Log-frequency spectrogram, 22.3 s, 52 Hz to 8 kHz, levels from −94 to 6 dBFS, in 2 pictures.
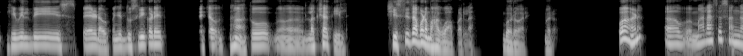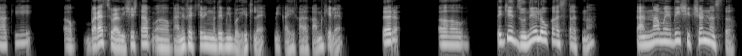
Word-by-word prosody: He 130 - 0
will 140 +1 0
be 140 -2 0
spared 130 0 0
out. 100 -1 -2
म्हणजे 120 +1 -2
दुसरीकडे 145 +5 +2
त्याच्या 140 - -6 0.3
हां, 135 -9 +2
तो 135 0 0 0.6
लक्षात 125 +4 +2
येईल. 90 -4 -5 0.7
शिस्तीचा 190 +8 +5
पण 180 -4 +7
भाग 120 -3 +2
वापरला 85 -5 -8 0.5
बरोबर 85 -6 -4
आहे, 75 0 -18 0.3
बरोबर. - - -12 1.0
पण 230 -1 +5 0.4
अ, 155 -1 -3
मला 180 +6 -1
असं 210 +3 -1
सांगा 175 -11 -2
की 175 +3 -8 0.5
अ, 120 - -5 0.3
बऱ्याच 165 +6 +6
वेळा 115 - +5
विशेषतः 145 +9 +1 0.4
मॅन्युफॅक्चरिंगमध्ये 130 +3 +1
मी 130 +1 +1
बघितलंय 85 -8 -5 0.2
मी - - -8
काही 100 +5 -6
काळ 105 +2 -5
काम 115 +5 -4
केलंय - - -4 0.6
तर - - +5 0.6
अ, 155 - -2 0.8
ते 185 - +4
जे 260 - +7
जुने 170 +12 +5
लोकं 215 -5 +4
असतात 155 -7 -5
ना 120 +9 -5 0.7
त्यांना 160 +7 +3
मे 200 -1 +3
बी 210 - +4
शिक्षण 205 +5 +1
नसतं, 135 - -3
140 Hz, 135 wpm, -25 LUFS, 125-170 Hz, 1.0 s, पण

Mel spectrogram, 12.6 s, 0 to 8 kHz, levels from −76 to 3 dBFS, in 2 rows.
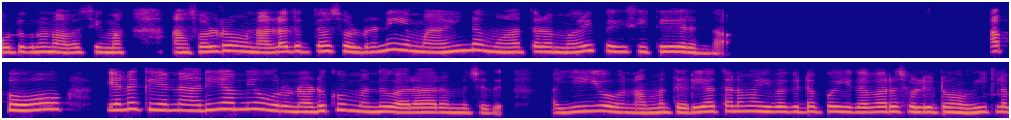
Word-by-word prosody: போட்டுக்கணும்னு 220 -1 0
அவசியமா? 205 0 -2 0.3
நான் 205 0 -1
சொல்றேன் 255 +3 +2
உன் 215 -3 +1
நல்லதுக்கு 235 +2 -1
தான் 260 0 -1
சொல்றேன்னு" 240 +8 0
என் 245 - 0
மைண்ட் 265 +8 0
மாத்துற 225 +1 -1
மாரி 250 +6 0
பேசிட்டே 235 0 -1
இருக்கா. 180 -5 -5 1.7
அப்போ 280 +4 +1 0.6
எனக்கு 330 +1 +1
என்ன 300 0 0
அறியாமயே 345 +3 +1
ஒரு 260 -2 +2
நடுக்கம் 265 +4 0
வந்து 235 0 +1
வர 205 0 +2
ஆரம்பிச்சது. 195 -3 -3 0.4
ஐயய்யோ! 250 +5 0 0.2
நம்ம 195 +3 -1
தெரியாத்தனமா 245 +4 +1
இவகிட்ட 235 0 0
போய் 240 -1 +2
இத 215 0 0
வேற 230 +1 +2
சொல்லிட்டோம். 220 -2 +1
வீட்டுல 225 +1 -2
230 Hz, 155 wpm, -23 LUFS, 215-255 Hz, 1.7 s, சொல்றேன்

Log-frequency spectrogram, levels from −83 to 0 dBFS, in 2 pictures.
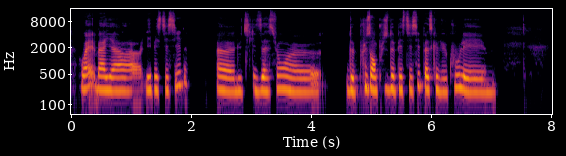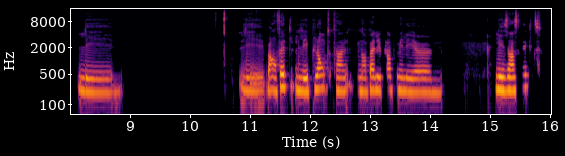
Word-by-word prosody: Ouais, 235 0 +1
bah, 225 -1 +3
il 215 - +1
y - - +3
a 210 - 0
les 220 0 +2
pesticides, 220 +8 -4 0.5
heu, 210 -2 +1
l'utilisation, 210 +2 -2
heu, 195 -1 -3 0.5
de 210 0 +3
plus 230 +4 -3
en 215 -1 +7
plus 220 +1 -9
de 225 - +3
pesticides 220 +4 -3
parce 220 -2 +3
que, 225 - -2
du 195 -1 -5
coup, 245 +5 -3
les 195 -3 0 1.2
les 195 -1 -3 2.0
les, 105 0 -3
bah, 210 +1 +3
en 210 - +2
fait, 250 +3 +6
les 210 -2 +5
plantes, 230 +2 +1
enfin, 205 -1 0 0.2
non 200 -1 -1
pas 215 +1 +4
les 215 - +3
plantes 220 +1 -4
mais 215 - 0
les, 200 -1 0
heu, 195 0 -1 1.1
les 215 -1 +8
insectes 225 +4 +1
210 Hz, 140 wpm, -25 LUFS, 200-225 Hz, 2.0 s, les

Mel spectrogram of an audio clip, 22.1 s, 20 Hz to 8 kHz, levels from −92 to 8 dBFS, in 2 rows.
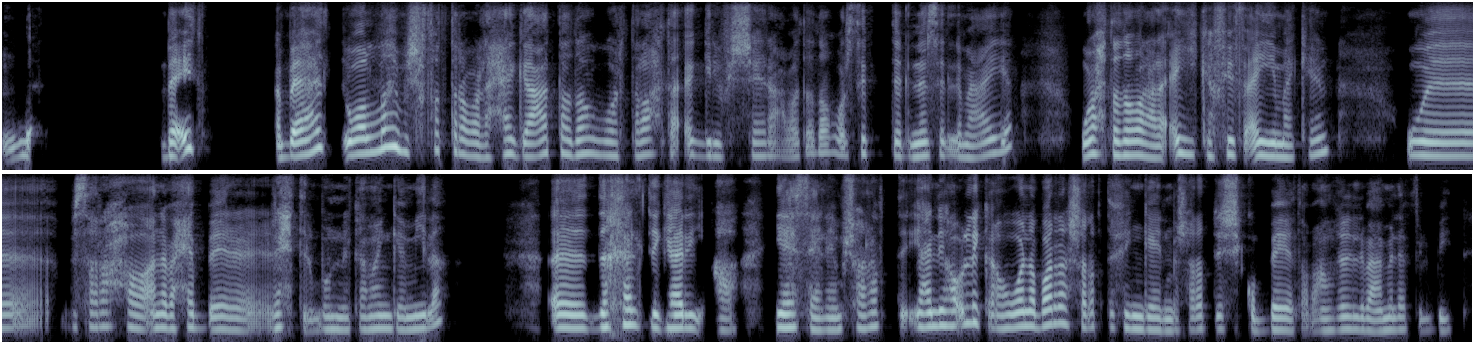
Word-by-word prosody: ب - - -5 1.0
بقيت 290 - +5 0.6
بقيت 205 - +5
والله 240 +10 +6
مش 250 -5 +1
فترة 255 -4 -4
ولا 185 -2 -2
حاجة، 210 -3 -1
قعدت 225 +4 +1
أدوّر 210 -2 -2
طلعت 205 +3 -5
أجري 195 -2 -4
في - - -13
الشارع 190 - -4
وقعدت 90 +4 -10
أدوّر، 120 +1 -5
سِبت 220 -2 -7
الناس 195 +2 0
اللي 195 - -5
معايا 195 - -3 0.5
ورُحت 215 +1 +2
أدوّر 200 0 +5
على 170 -1 +1
أي 220 -1 0
كافيه 205 +1 -3
في 205 - -4
أي 195 -1 +4
مكان، 195 +7 -3 0.6
وبصراحة 195 0 0
أنا 195 0 +3
باحب 185 -1 -2 0.5
ريحة 195 0 +1
البُن 175 -1 -4
كمان 180 +2 -2
جميلة، 185 +8 -2 0.8
آآ، 190 -1 +7
دخلت 200 +3 +3
جرْي 190 0 +4
آه، 160 -1 -5 0.3
يا 200 -1 +6
سلام، 170 -3 -3
شربت 200 +3 -4
يعني 210 +2 +3
هاقول 220 +3 +2
لِك 265 -7 +1
هو 195 +2 +2
أنا 215 0 +6
برّا 235 +4 +4
شربت 200 -3 -4
فنجان 175 -4 -1
ما - - -7
شربتش 180 +1 -3
كوباية 165 0 -1
طبعًا 160 - -10
غير 170 +2 -3
اللي 175 -1 -4
باعملها 165 +2 -2
في 170 - -21
البيت، 155 +1 -12
195 Hz, 160 wpm, -24 LUFS, 180-210 Hz, 1.0 s, آآ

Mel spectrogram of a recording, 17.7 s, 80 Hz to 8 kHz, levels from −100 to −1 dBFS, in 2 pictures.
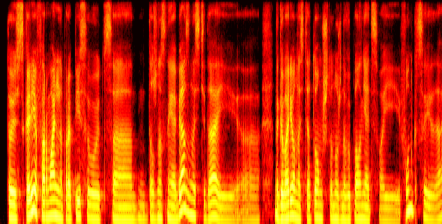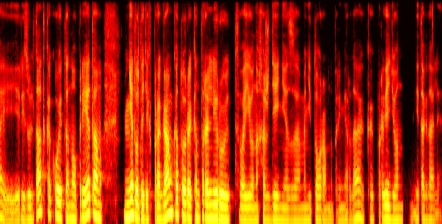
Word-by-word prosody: То 145 - +6
есть, 130 -1 +4
скорее, 195 +8 +8
формально 150 -3 +4
прописываются 125 -4 0
должностные 130 +1 -4
обязанности, 155 - +2
да, 140 +2 +3
и, 120 -1 -5
а, 115 0 -12 0.3
договоренность 130 0 +4
о 125 - 0
том, 135 +1 -1
что 135 - -5
нужно 125 -2 -3
выполнять 120 0 -1
свои 115 -1 -8
функции, 195 - -2
да, 130 +4 -6
и 115 0 -8
результат 125 - -2
какой-то, 150 -4 -1
но 130 -1 -4
при 140 +4 -2
этом 160 -5 +3 0.4
нет 155 +3 +3
вот 140 -1 +4
этих 125 -1 -3
программ, 145 +8 +2
которые 150 -6 +2
контролируют 130 -3 0
твоё 120 -1 -4
нахождение 120 -1 -7
за 115 0 -11
монитором, 120 0 -9
например, 115 0 -15
да, 135 +2 -6
как 120 0 -14
проведён 125 -2 -5 0.2
и - - -11
так 120 -1 -8
далее. 120 -1 -13
130 Hz, 140 wpm, -22 LUFS, 120-145 Hz, 0.4 s, скорее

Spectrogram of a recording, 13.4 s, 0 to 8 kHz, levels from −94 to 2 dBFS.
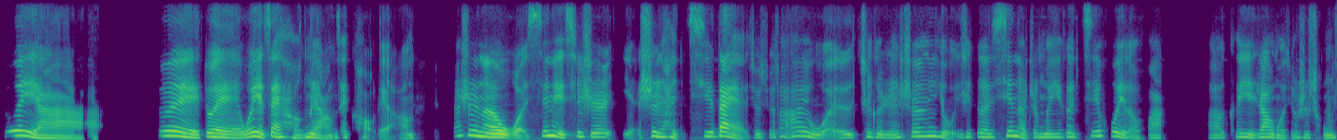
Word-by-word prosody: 对 265 -8 +5
啊， 145 -3 0 0.8
对 245 -10 +5
对， 180 -4 +4
我 175 +6 +1
也 230 -6 +7
在 200 +3 +3
衡 165 -8 -5
量 150 -3 -1
在 180 0 -7
考 - - -13
量。 - - -10 0.3
但 270 +2 -7
是 290 -2 +1
呢， 200 -5 +7
我 175 - +2
心 275 +1 +2
里 180 -11 +4
其 225 +7 -4
实 215 -1 -2
也 - - -12
是 235 -5 0
很 200 -3 -3
期 235 0 -4
待， 240 -4 +4
就 185 - -11
觉 185 0 -12
得 230 - -10
哎， 250 +2 -4
我 175 -4 -3 0.3
这 215 +3 -7
个 195 -2 -3
人 165 +1 -5
生 245 +3 -1
有 225 - -4
一 200 +2 -9
个 200 0 -4
新 265 +6 -1
的 200 -10 -1
这 205 +4 -9
么 190 -1 -2
一 190 +1 -5
个 210 -1 -5
机 190 +8 -8
会 240 -9 -2
的 145 0 -9
话， 155 -2 -10 0.4
啊， 165 0 -10
可 205 +4 -10
以 200 -3 0
让 200 -1 -1
我 150 -1 -6
就 160 +2 -11
是 165 0 -8
重 155 -1 -7
195 Hz, 245 characters per minute, -22 LUFS, 170-235 Hz, 0.8 s, 也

